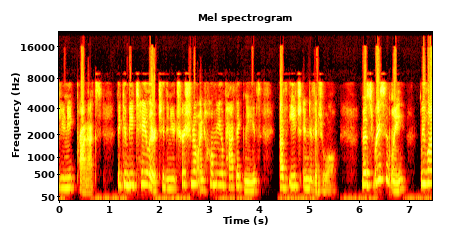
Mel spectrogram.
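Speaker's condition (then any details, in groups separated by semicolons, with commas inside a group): No condition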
